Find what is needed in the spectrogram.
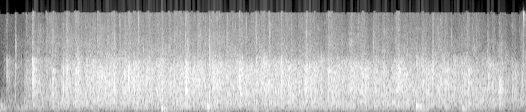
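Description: Audience applauding, a dense patter of many hands clapping that begins right after a speech ends and thins slightly near the end.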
